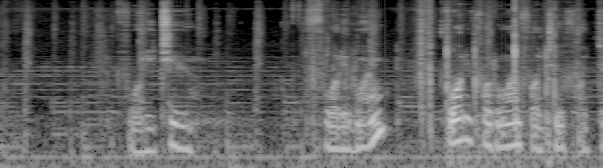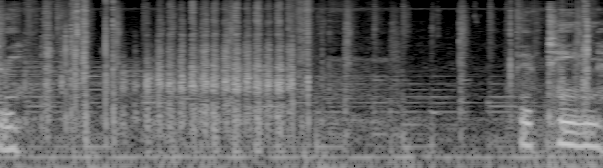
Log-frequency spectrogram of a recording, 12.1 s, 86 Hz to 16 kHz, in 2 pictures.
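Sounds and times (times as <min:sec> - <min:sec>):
scraper scratching a ticket: 0:06.3 - 0:09.3.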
